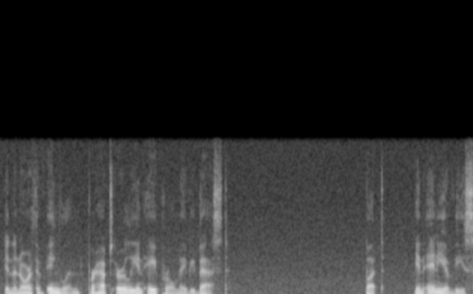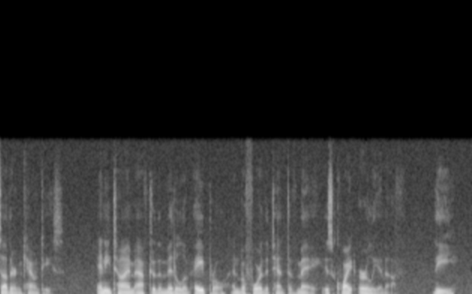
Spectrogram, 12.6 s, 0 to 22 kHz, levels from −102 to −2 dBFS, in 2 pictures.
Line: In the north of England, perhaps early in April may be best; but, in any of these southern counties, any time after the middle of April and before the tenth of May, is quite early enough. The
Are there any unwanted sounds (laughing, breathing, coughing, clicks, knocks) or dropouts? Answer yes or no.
no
